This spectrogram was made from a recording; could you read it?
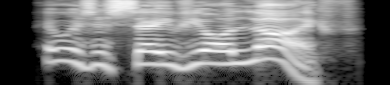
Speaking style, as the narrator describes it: cried the boy

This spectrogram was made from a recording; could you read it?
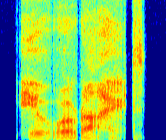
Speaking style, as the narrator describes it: the man mumbled to the old-timer of Sulphur Creek

